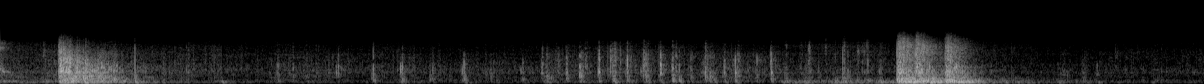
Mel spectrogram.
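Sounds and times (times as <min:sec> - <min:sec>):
gunshots: 0:00.6 - 0:01.7, 0:09.0 - 0:10.1
galloping horse hoofbeats: 0:02.7 - 0:11.7.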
